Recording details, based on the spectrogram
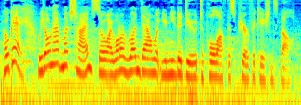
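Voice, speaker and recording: An actress playing a flippant, bossy young sorceress in a video game cutscene, talking in a slangy, animated way. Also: female voice, medium pitch, fast talker, close to an everyday voice. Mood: brisk, sarcastic. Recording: music behind voice.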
